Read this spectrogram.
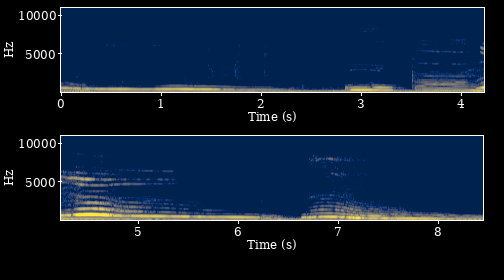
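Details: Four Siberian huskies howling together: long, wavering tonal howls that rise and fall, overlapping voices with rich harmonics, one louder swelling howl near the middle, over a steady low electrical hum.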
